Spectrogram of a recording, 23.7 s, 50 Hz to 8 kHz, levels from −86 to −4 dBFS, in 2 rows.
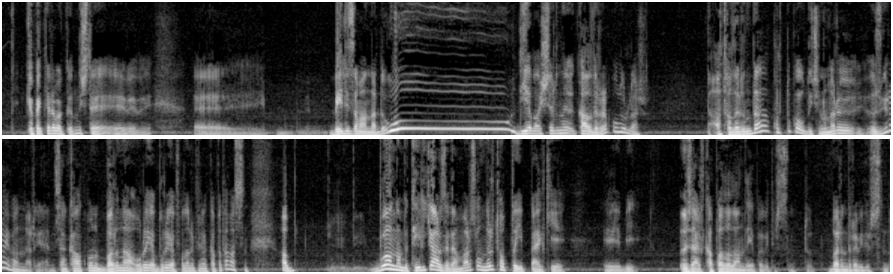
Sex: male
